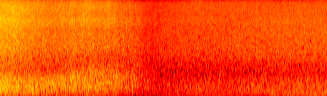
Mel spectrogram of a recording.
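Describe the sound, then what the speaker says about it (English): Gentle ocean waves wash onto a sandy shore in a broad, steady hiss, swelling early and then easing into a softer, continuous surf with a light breeze. "The waves are gentle today, rolling in a steady rhythm that seems to call him"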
